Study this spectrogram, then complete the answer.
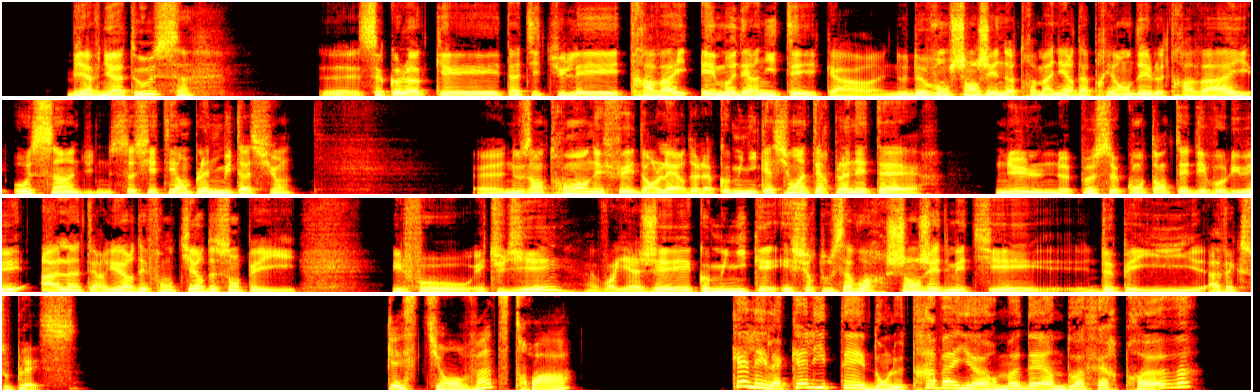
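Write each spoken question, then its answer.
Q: Quelle est la qualité dont le travailleur moderne doit faire preuve?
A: La souplesse, savoir changer de métier et de pays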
